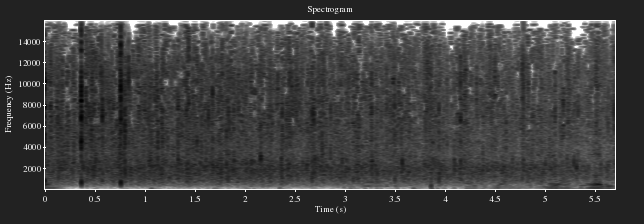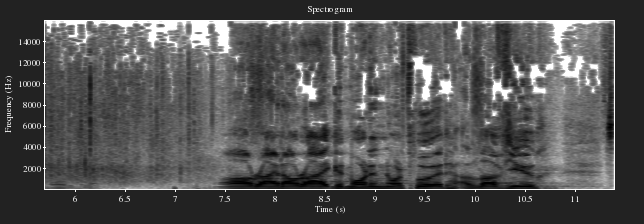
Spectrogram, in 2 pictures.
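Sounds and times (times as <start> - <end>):
congregation applause welcoming a visiting pastor at a church service: 0.0 - 8.4
speech: 5.5 - 6.3, 7.5 - 10.8.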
